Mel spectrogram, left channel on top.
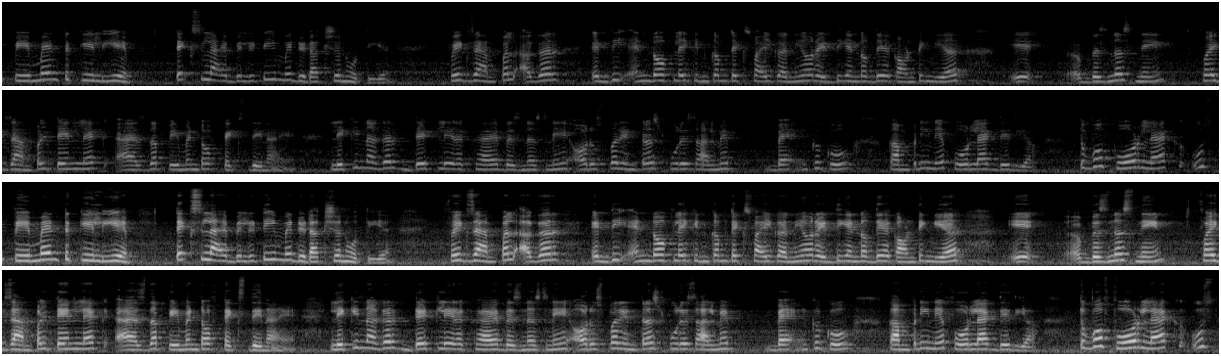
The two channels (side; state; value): left; quieter; 13.3 dB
